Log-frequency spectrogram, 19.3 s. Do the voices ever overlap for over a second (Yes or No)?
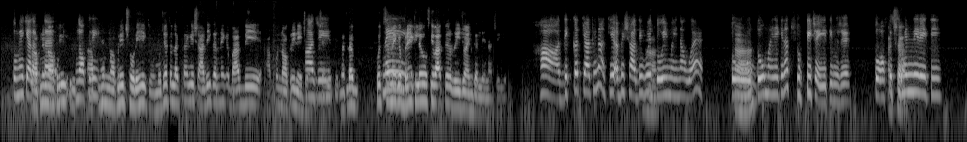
No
